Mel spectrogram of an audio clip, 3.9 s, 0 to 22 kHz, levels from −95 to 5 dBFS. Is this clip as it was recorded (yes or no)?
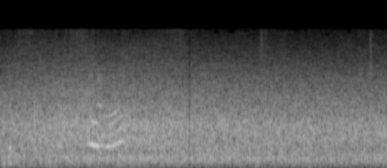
yes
